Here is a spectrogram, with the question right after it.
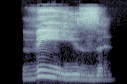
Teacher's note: the second one, it's a long sound, but the most important thing is that it has the Z sound.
